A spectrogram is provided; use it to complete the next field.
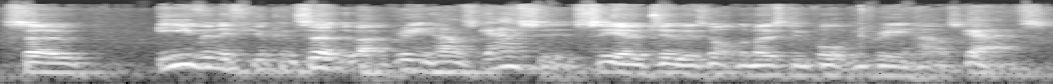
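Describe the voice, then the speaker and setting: A man with an English accent, fairly quick and lively in intonation, amid noticeable background noise and audible room echo. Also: medium pitch for a man. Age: 70s. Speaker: politician. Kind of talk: speech.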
